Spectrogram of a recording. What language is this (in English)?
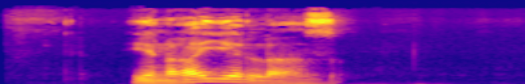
Kabyle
